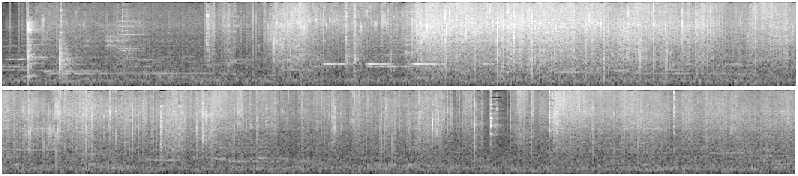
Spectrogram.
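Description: Food sizzling on a hot teppanyaki iron griddle. It starts with a couple of sharp clicks, grows much louder from about four seconds in, and eases off again after about ten seconds.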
